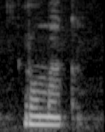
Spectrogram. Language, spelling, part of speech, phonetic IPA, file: Polish, rumak, noun, [ˈrũmak], LL-Q809 (pol)-rumak.wav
